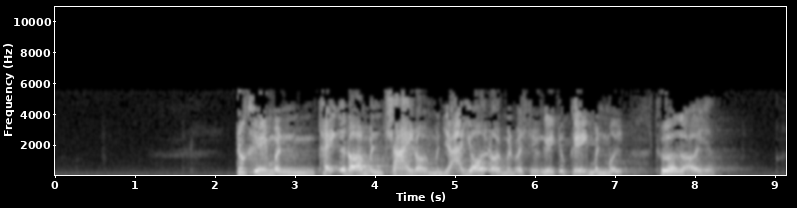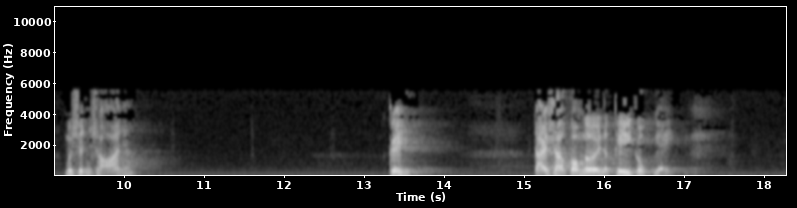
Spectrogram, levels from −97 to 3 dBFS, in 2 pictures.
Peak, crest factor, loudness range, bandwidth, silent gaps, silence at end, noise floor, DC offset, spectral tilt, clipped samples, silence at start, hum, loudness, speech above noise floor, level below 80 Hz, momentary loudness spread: 0 dBFS; 22 dB; 11 LU; 5.8 kHz; none; 1.45 s; -66 dBFS; under 0.1%; -9.5 dB/octave; under 0.1%; 2.25 s; none; -19 LUFS; 48 dB; -76 dBFS; 11 LU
